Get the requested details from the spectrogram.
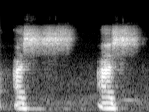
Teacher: കാറ്റ് പുറത്തുവരുന്ന ഹംസിന്റെ ലെറ്റർ ആണ് ഷീൻ. · ഷീന് പുറപ്പെടുന്ന സ്ഥലം നാവിന്റെ മധ്യത്തു നിന്നാണ്. നാവിന്റെ മധ്യഭാഗം തൊട്ട് മുകളിലുള്ള അണ്ണാക്ക്.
